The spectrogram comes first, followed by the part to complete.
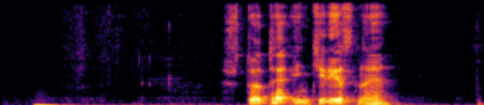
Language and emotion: Russian, neutral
